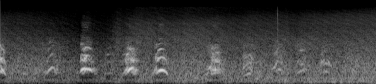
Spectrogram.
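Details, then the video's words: Playful puppies on fresh green grass, running and play-fighting, let out a quick string of four or five high, squeaky yips that fade into softer whimpering barks. "Dog barking sounds"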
